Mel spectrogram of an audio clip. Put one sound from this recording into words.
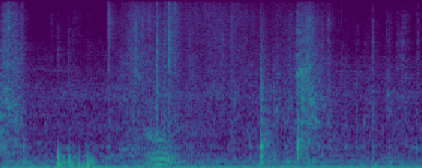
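Plastic wrapping crinkles as it is torn off a box.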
